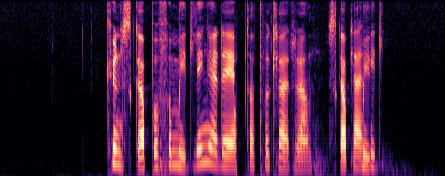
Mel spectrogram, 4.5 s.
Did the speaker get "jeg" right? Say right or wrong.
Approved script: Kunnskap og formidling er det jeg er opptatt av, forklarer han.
wrong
